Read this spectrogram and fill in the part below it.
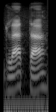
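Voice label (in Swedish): "glatta", Scanian Swedish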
